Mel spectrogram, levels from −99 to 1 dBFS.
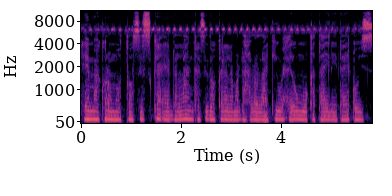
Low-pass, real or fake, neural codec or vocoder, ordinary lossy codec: none; real; none; none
